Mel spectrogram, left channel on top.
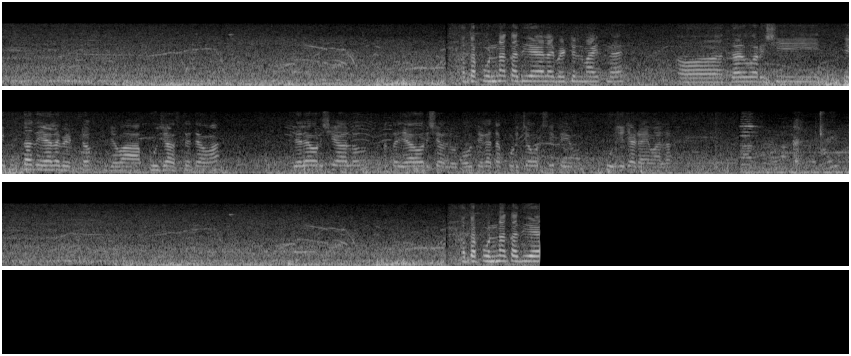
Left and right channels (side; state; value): right; drops out; at 5.4 s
